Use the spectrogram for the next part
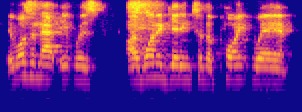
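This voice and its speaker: A man's voice: a little high, fairly even intonation, fairly quick, background noise. A man, a film director, talking through his work on a panel, reflective and given to repeating phrases. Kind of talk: panel discussion over video call. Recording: roomy, muffled sound.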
